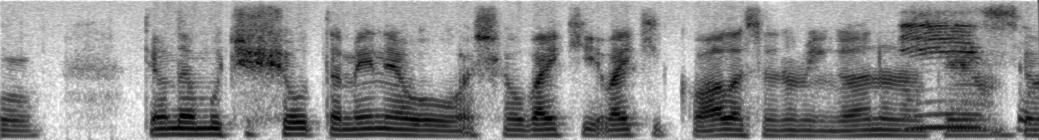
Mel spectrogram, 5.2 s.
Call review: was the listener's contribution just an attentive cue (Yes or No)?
No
